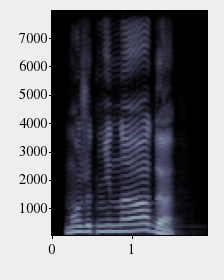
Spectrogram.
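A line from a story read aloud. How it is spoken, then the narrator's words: Slightly plaintive drawl. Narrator (Russian): чуть жалобно протянула Дрика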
